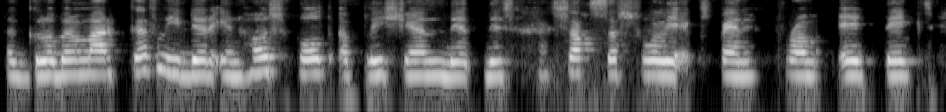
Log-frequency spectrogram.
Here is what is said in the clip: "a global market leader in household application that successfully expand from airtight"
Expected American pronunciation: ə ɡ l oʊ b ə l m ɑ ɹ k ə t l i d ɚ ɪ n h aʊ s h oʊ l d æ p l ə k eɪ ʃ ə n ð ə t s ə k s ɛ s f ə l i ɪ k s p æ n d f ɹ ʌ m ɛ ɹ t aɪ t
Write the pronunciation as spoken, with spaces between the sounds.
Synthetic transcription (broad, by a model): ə ɡ l oʊ b ə l m ɑ ɹ k ə t l i d ɚ ɪ n h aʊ s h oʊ l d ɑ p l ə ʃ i ə n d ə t s ə k s ɛ s f ə l i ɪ k s p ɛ n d f ɹ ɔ m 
